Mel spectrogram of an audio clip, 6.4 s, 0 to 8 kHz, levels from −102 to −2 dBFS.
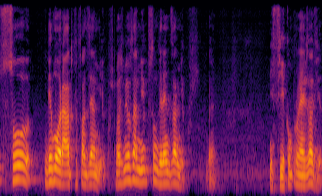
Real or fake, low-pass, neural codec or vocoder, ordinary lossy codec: fake; 7.2 kHz; codec, 16 kHz, 4 kbps, FreqCodec, larger model; none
